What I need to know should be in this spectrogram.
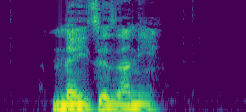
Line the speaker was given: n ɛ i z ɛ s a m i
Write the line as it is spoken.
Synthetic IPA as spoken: n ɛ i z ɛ z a n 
